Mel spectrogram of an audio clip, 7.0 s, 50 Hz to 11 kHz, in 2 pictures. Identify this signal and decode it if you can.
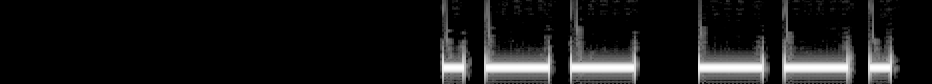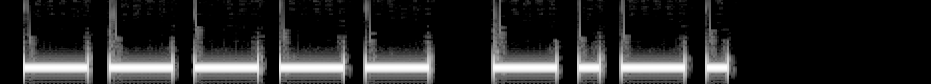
Morse code, heard as a keyed tone, about 15 wpm, 700 Hz. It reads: WG0C
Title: USA Call Signs - 4 Characters - Repeated 2x - 15wpm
